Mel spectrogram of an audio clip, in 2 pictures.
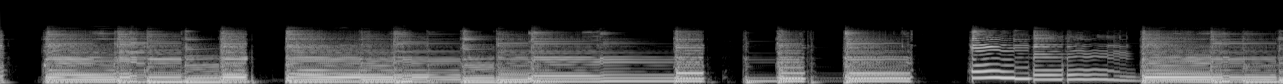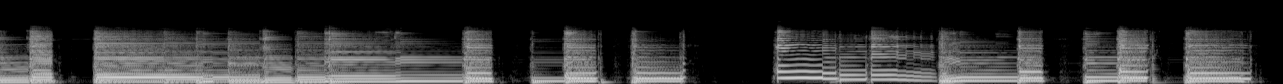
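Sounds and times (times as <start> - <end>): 
distorted amplifier with middle setting: 0.0 - 9.2, 9.8 - 19.8, 20.6 - 25.4.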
